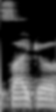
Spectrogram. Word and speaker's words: psycho: missing I like how the P in psycho has like no connotation that doesn't sound similar at all no no it has more of an S sound the silent P yeah yeah that's what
